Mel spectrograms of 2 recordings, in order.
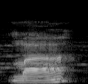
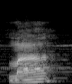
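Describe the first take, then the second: First: The pitch rises toward the end. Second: The pitch stays high and level. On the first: It means numb. "Ma yang naik ke atas" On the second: It means mother. "Ma yang datar yang pertama itu untuk mama"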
